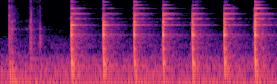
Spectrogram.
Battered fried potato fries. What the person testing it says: See how crispy that is?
